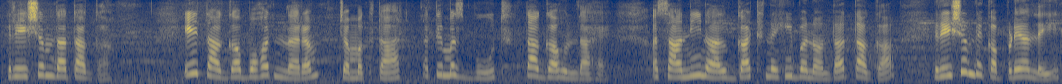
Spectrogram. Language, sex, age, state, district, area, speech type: Punjabi, female, 18-30, Punjab, Jalandhar, urban, spontaneous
